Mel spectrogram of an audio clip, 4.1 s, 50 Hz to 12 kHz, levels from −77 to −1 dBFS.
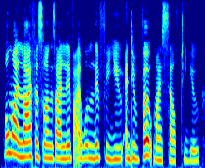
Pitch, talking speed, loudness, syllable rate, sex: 250 Hz, 265 wpm, -17 LUFS, 5.4 syllables/s, female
